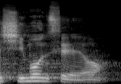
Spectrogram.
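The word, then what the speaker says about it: Simons: 자, 이런 와중에 누가 나오냐면 메노 시몬스, 우리나라 말로는 영어로는 시몬스예요. 근데 이제 이게 S를 발음하죠.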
